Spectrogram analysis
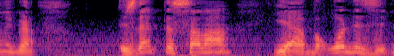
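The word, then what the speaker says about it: صلاة: called The Silent te if you stop you don't pronounce it it sounds kind of like an H at the end Salah a little at the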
